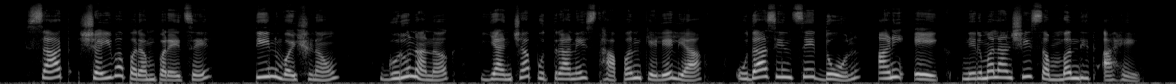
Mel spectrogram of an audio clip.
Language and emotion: Marathi, neutral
